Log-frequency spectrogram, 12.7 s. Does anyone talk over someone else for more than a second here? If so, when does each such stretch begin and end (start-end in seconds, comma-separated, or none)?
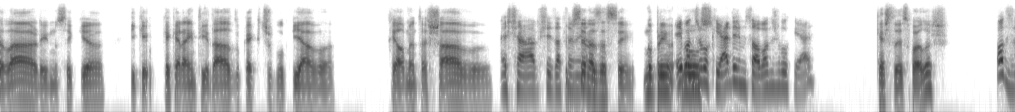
none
